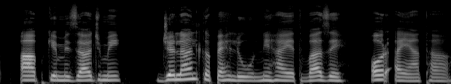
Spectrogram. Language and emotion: Urdu, neutral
